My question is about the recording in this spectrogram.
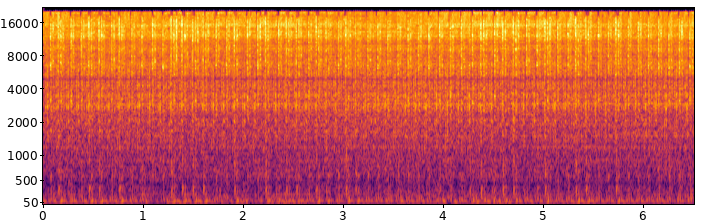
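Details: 1952 Ford 8N tractor, unrun for years: four-cylinder runs rough with a regular skip in its chuffing beat; plug change helped little, owner suspected carburetor, but one cylinder was dead from exhaust valve stuck open.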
